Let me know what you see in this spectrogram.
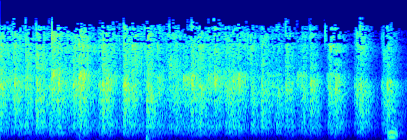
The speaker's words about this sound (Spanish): Entonces, denle un aplauso al Señor.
